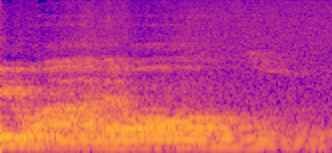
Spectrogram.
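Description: A man's voice singing one long held note, about a second and a half, over a steady, soft musical drone.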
